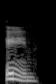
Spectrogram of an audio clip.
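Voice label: "ain", British English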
